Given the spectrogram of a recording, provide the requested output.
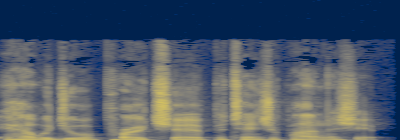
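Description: A podcast host asking eager, quick questions in casual interview chat. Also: mid-range voice, level tone, creaky, a little mellow.

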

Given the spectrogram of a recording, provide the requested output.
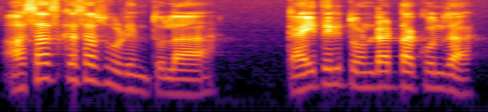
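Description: Male reader does a cheerful old grandfather, high crackly voice, bright, dry. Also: big pitch swings, normal speed, no room sound, exaggerated voice. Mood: insistent. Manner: warm, jovial, insistent. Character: kindly old man, a grandfather, teasing.

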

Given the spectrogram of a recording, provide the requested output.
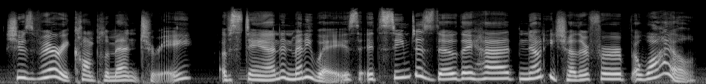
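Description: A woman voicing Haven, a calm, affectionate woman, in a brighter, raised tone within a read-aloud story. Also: fairly high pitch, normal speed, soft background music, voice pushed up. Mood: calm, reassuring. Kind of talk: storybook character reading.

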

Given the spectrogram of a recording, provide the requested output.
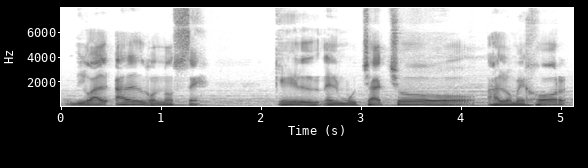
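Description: A man's voice: mid-range voice, steady tone, slow, gravelly, dark tone, soft background music. A man hosting a casual podcast chat, hesitant and often stumbling and restarting his words. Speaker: podcast host.

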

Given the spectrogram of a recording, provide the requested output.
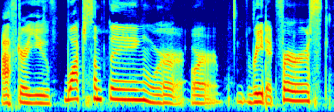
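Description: A woman's voice: lowish voice, slow, no echo. A woman from Atlanta, co-hosting a book podcast in casual chat, chatty and full of "like," laughing often. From Atlanta, Georgia, US. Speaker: podcast co-host.

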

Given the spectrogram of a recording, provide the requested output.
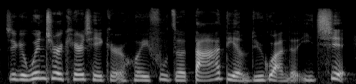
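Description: A woman hosts a radio lesson, explaining English phrases in a chatty, patient way. Her voice sits in a middle pitch. The studio recording is dry and close. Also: brisk, dry recording. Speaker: radio host.

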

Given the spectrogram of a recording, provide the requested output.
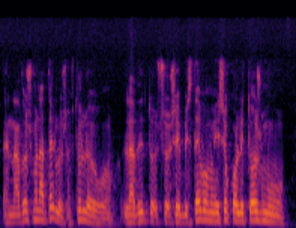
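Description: A man's voice: mid-range voice, a little mellow. A man with a Greek accent talking as a guest on a sports show, hesitant and restarting but then emphatic. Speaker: guest pundit. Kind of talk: casual sports talk. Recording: slightly dull lo-fi sound.

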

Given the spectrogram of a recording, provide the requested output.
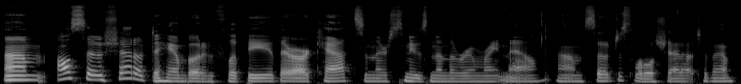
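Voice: mid-range voice, normal speed, vocal fry, few pauses, fairly bright tone, smooth. A podcast co-host chatting casually and explaining commercials in a dry, matter-of-fact way. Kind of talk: casual chat.

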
